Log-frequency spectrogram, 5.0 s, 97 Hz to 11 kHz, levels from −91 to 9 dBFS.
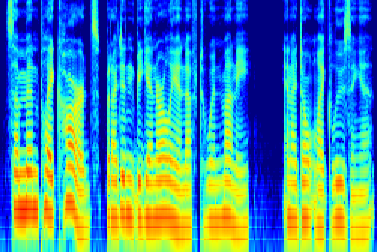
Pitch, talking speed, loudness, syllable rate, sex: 180 Hz, 225 wpm, -18 LUFS, 5.5 syllables/s, female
